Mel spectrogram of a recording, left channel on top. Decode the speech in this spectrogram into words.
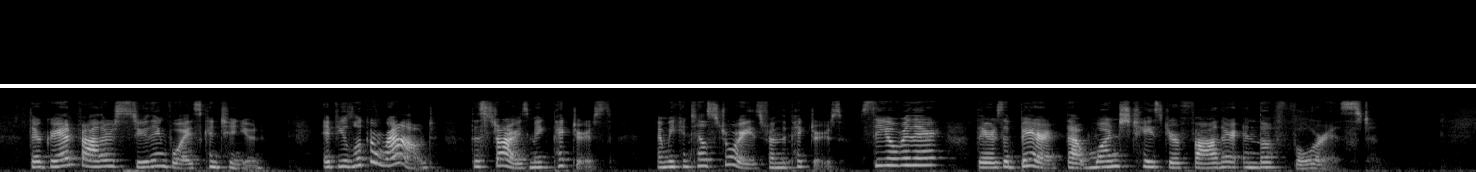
Their grandfather's soothing voice continued, "If you look around, the stars make pictures, and we can tell stories from the pictures. See over there? There is a bear that once chased your father in the forest.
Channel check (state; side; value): silent; left; 59 dB below the other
